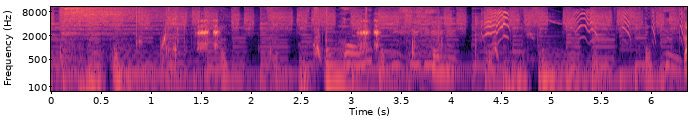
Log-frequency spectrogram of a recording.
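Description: Cartoon frogs croaking, low and repeated, with a few short whistling pitch glides a little past the middle.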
